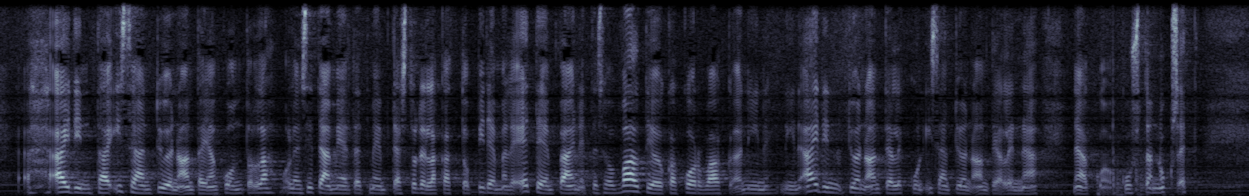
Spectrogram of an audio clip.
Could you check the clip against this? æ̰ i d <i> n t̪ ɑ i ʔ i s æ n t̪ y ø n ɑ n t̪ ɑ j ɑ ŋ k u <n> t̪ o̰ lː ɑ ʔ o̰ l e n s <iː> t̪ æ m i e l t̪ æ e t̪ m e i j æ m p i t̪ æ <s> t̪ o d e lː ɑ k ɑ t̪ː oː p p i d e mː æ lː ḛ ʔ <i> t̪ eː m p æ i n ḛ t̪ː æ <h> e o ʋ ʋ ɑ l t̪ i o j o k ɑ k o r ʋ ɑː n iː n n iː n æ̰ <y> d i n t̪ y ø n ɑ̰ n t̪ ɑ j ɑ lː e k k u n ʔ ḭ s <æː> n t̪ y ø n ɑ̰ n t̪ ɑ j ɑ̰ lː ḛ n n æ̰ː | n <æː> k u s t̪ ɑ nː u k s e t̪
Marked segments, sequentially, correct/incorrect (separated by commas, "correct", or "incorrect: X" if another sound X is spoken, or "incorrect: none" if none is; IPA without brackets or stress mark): correct, correct, incorrect: i, correct, incorrect: e, incorrect: s, incorrect: i, incorrect: æ, correct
